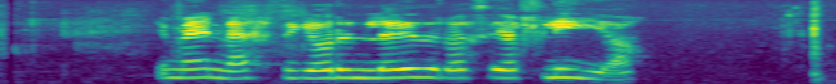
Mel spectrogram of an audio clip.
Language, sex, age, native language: Icelandic, female, 11, Icelandic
